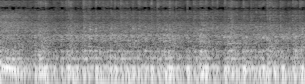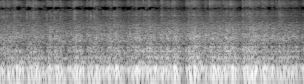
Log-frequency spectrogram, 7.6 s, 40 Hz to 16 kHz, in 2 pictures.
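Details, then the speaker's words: Race truck engine with a blow-through 750 CSU carburetor, carb hat off, rear float raised and needle and seats adjusted: deep, steady, lumpy crisp idle with no misses, pops or knocks, no leaks or booster dribble; normal. "And everything seems normal. It sounds really good. It sounds crisp."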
